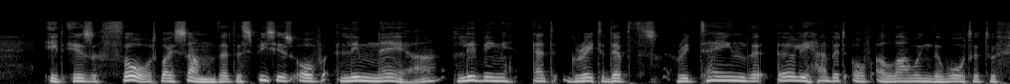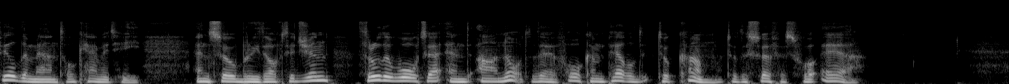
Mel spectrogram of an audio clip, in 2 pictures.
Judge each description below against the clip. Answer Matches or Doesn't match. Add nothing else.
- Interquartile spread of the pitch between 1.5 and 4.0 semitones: Doesn't match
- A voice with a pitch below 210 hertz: Matches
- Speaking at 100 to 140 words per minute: Matches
